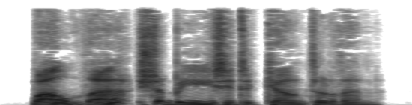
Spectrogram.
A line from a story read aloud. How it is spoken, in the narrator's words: Rostello muttered sarcastically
